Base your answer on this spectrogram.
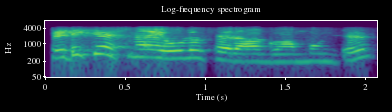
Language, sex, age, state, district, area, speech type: Tamil, female, 18-30, Tamil Nadu, Chennai, urban, conversation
